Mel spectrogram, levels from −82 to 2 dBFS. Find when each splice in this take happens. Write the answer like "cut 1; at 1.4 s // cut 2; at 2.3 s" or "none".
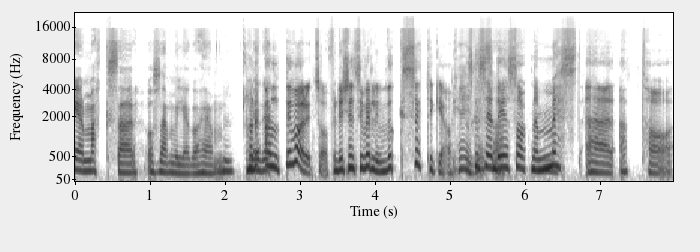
cut 1; at 5.0 s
